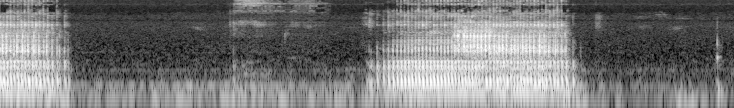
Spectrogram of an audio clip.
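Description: Loud, rough, fluttering snores on each breath with quieter breathing between them, a congested, stuffy-nosed sound.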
